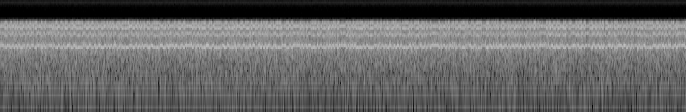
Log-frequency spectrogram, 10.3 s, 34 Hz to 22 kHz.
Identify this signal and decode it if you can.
Two-tone teleprinter signal, about 170 Hz shift.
